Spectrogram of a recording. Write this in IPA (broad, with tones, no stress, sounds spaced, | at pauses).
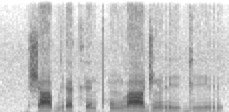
ʃ aː˦ b i˦ ɾ ɛ˨ kʰ e˨ n pʰ ũ˨ ŋ β aː˦˨ d͡ʒ ĩ˦ r iː˨ ɡ iː˦ r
